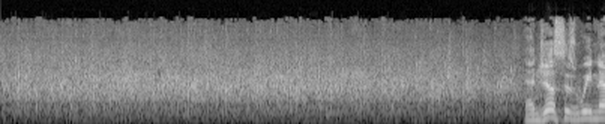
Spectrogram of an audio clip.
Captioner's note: applause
